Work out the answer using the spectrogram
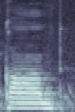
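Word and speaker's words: comb: for example lamb, for example Tom, for example Baum, इन सब के एंड में कॉम्प, हम जब कंघी करते हैं कॉम, तो ये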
